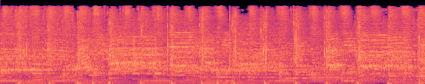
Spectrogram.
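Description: Live band playing an upbeat song with a steady drum beat, about two beats a second, with a group of voices singing along.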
